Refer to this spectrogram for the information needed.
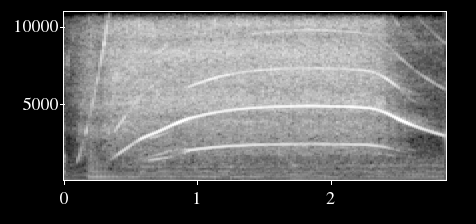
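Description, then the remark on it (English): A high-pitched dental drill whines up to speed and holds a steady piercing whir before tapering off, loud over a low background hum, with no voices. “That's when you hear the drill.”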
